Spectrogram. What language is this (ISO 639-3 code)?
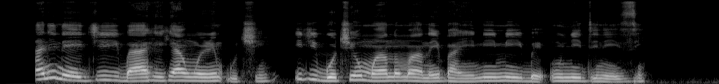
ibo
